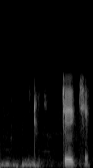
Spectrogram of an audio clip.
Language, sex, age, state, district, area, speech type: Maithili, male, 18-30, Bihar, Supaul, rural, conversation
